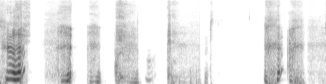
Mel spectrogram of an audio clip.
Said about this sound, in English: I made him laugh so hard he had to cough.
